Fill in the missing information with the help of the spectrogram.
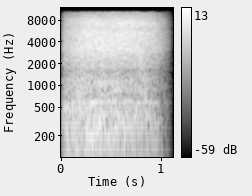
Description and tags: Short Rocket Launch Station Standby for RTS Game
Shortly before launching Discovery.
launch, standby, rocket, noise, engine, flame, shuttle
